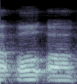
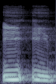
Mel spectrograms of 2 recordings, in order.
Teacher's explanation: अ कंठ्य ध्वनि है, ई तालु ध्वनि है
